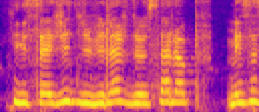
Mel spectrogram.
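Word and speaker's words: Salaupe: Il s'agit du village de Salope. Mais ça s'écrit pas comme comme le grand mot. Ça s'écrit Salope, S-A-L-A-U-P-E, qui est situé en Moselle.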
